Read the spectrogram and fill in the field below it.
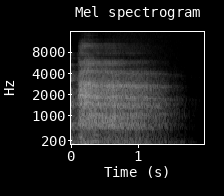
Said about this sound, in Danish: Så ind igennem næsen. Og ud igennem munden.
